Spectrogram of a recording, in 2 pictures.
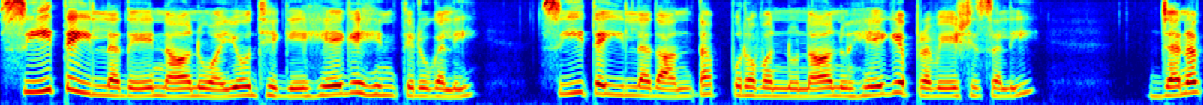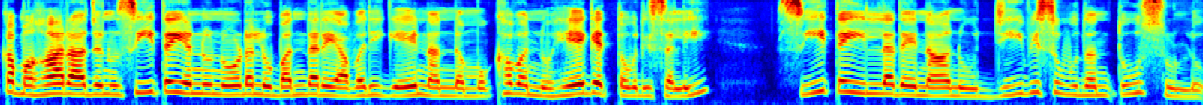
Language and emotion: Kannada, neutral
